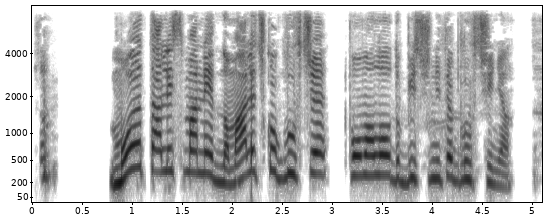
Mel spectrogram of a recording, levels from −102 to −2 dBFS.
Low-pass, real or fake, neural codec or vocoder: 7.2 kHz; real; none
